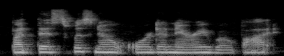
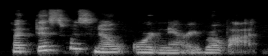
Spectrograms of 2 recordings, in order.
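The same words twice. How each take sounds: First: It is read flatly, without expression or intonation. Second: It is read expressively, with lively varied intonation. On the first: The speaker calls it wrong. "I sound like a robot" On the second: The speaker calls it right. "pay attention to those very important as aspects of fluency"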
